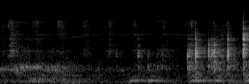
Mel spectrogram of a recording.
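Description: Faint metal handling as the threaded bottom end of a stainless-steel transfer-pump piston rod is unscrewed by hand, with a quick run of light metal clicks near the end as the part comes free.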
